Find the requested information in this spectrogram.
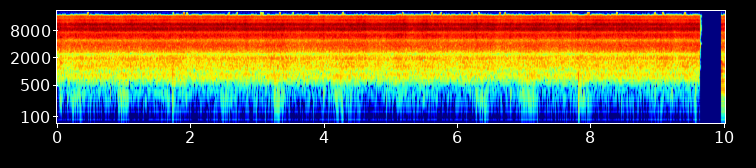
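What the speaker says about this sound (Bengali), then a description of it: "লঙ্কার গুঁড়োটা দিয়ে দিচ্ছি পরিমাণ মতো দিয়ে আলুটাকে ভালো করে একটু ভেজে নিচ্ছি হালকা" Potatoes fry lightly in oil with turmeric and chili powder for a bitter gourd chorchori, a steady hiss with occasional faint stirring knocks, cutting off abruptly at the end.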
